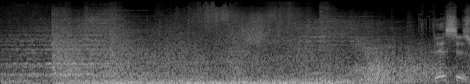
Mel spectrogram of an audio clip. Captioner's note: boom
